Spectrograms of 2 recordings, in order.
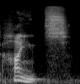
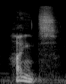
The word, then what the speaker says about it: Heinz: all, you pronounce it Heinz. Heinz. If you were German. If you were German. Here the Z is pronounced with a T apostrophe S.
